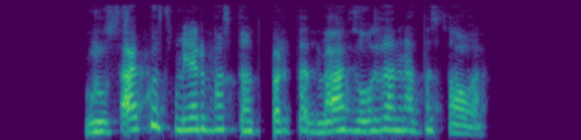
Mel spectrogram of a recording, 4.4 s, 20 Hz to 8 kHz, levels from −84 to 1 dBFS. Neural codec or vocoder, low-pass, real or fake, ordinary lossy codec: codec, 24 kHz, 1.5 kbps, HILCodec; 7.2 kHz; fake; Opus, 64 kbps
